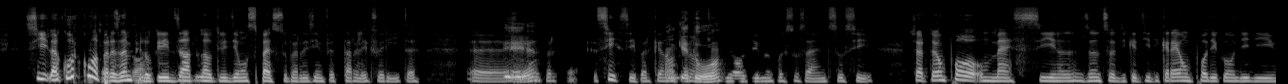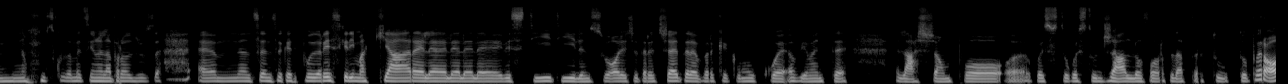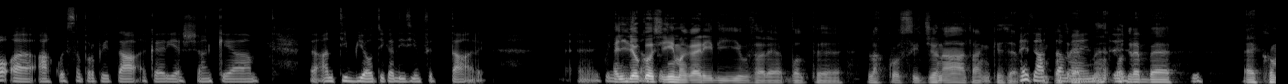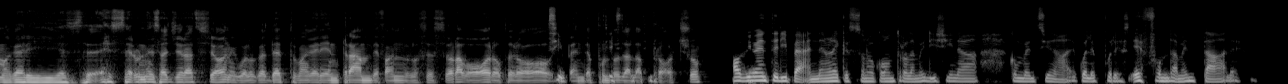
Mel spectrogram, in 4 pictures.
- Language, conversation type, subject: Italian, podcast, Quali alimenti pensi che aiutino la guarigione e perché?
- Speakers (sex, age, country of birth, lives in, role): female, 50-54, Italy, United States, guest; male, 25-29, Italy, Romania, host
- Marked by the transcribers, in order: "Situazione" said as "ituazioe"; "Sì" said as "tì"; in English: "messy"; in English: "messy"; laughing while speaking: "potrebbe"; unintelligible speech; laughing while speaking: "es essere un'esagerazione"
